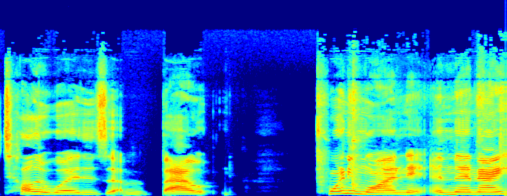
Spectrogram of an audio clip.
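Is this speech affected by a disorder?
Yes: Friedreich's ataxia; rare progressive, form of muscular dystrophy, diagnosed at 17, initially mild, Muscular Dystrophy Association for braces; some speech issues, less pronounced than in others with Friedreich's ataxia.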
